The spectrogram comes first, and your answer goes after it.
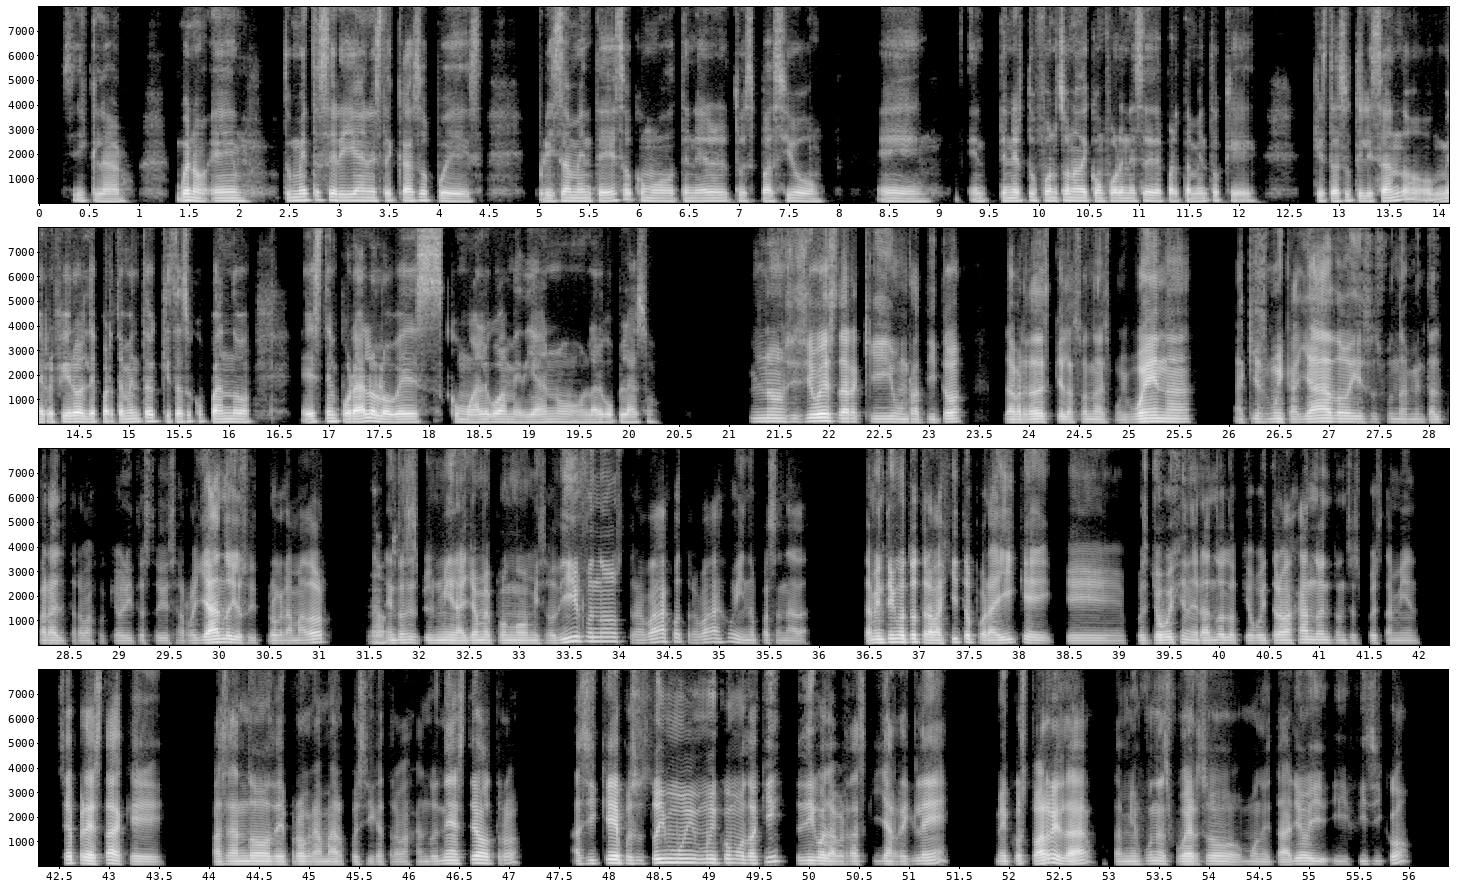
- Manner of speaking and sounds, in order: none
- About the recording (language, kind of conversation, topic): Spanish, advice, ¿Cómo puedo descomponer una meta grande en pasos pequeños y alcanzables?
